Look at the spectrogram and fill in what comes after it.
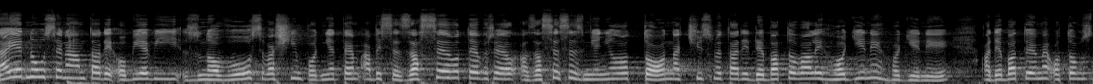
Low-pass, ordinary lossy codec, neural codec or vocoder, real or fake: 14.4 kHz; MP3, 96 kbps; none; real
